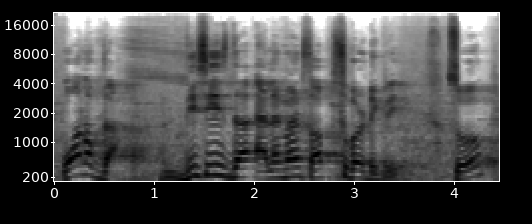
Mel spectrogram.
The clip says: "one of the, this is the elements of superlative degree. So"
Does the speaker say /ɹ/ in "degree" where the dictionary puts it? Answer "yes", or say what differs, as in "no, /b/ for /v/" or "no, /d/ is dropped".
yes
